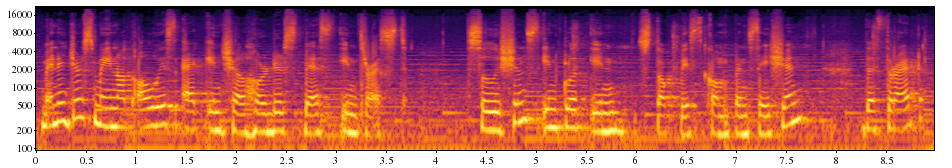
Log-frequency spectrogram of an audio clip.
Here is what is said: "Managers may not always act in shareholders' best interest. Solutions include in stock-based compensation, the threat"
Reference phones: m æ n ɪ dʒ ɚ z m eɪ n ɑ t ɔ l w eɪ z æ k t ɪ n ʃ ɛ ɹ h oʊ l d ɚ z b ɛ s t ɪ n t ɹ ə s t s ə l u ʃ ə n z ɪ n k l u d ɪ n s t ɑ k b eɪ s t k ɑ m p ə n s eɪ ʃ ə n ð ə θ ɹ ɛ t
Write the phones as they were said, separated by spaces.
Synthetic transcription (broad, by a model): m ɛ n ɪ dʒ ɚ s m eɪ n ɑ t ɔ l w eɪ s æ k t ɪ n ʃ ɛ l h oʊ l d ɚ s b ɛ s t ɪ n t ɹ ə s t s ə l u ʃ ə n s ɪ n k l u d ɪ n s t ɑ k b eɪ s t k ɑ m p ə n s eɪ ʃ ə n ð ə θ ɹ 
